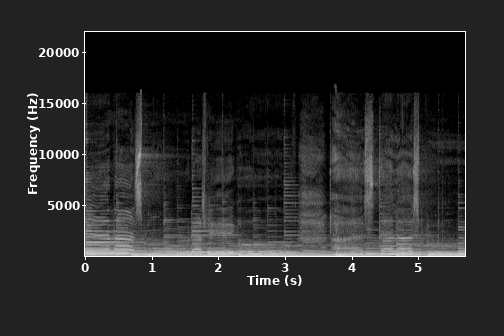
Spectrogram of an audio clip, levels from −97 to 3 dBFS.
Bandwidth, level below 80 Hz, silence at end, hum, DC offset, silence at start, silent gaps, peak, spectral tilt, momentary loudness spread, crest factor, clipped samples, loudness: 14 kHz; -42 dBFS; 0 s; none; under 0.1%; 0 s; none; -10 dBFS; -7.5 dB/octave; 4 LU; 12 dB; under 0.1%; -24 LUFS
